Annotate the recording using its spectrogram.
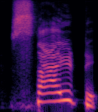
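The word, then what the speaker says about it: sight: पढ़ेंगे रॉन्ग ऐसे wrong साइट एस आई जी एस टी साइट इसमें जी साइलेंट है क्या साइलेंट है जी साइलेंट है साइन पढ़ेंगे ए कैंपेन जी साइलेंट है।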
